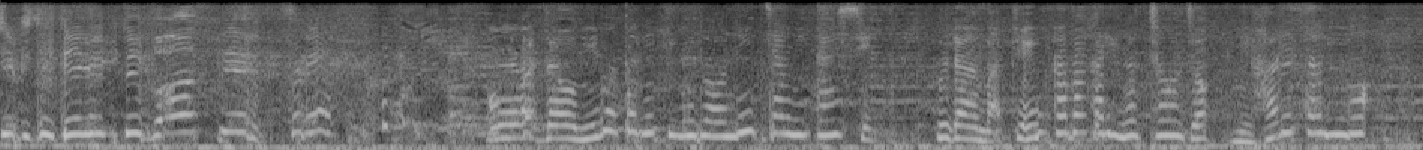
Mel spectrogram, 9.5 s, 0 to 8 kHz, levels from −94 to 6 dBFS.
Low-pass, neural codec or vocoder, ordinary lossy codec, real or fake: 7.2 kHz; codec, 16 kHz in and 24 kHz out, 1.1 kbps, FireRedTTS-2 codec; none; fake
